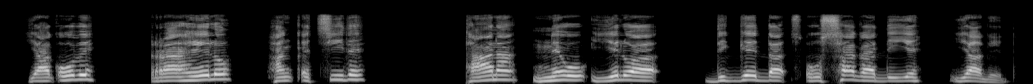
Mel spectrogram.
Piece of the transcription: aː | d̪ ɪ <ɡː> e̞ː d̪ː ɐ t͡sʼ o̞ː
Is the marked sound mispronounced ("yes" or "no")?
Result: no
